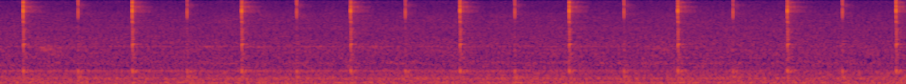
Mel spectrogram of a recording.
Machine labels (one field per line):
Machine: valve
